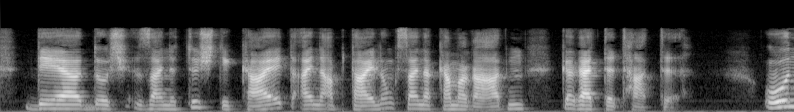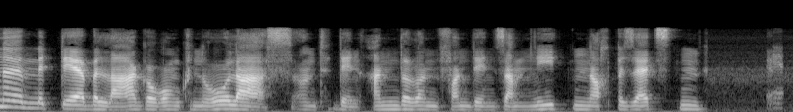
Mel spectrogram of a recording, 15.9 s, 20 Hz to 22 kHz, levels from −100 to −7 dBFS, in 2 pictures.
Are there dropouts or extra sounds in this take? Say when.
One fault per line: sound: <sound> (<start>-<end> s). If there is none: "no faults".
sound: laugh (15.6-15.8 s)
